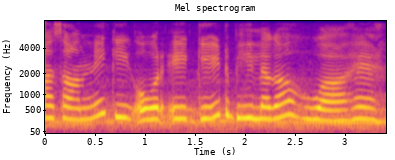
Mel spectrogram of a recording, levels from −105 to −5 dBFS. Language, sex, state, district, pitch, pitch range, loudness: Hindi, female, Uttar Pradesh, Shamli, 295 Hz, 280-320 Hz, -14 LUFS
